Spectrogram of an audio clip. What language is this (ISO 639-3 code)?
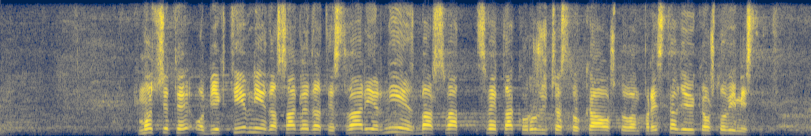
srp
